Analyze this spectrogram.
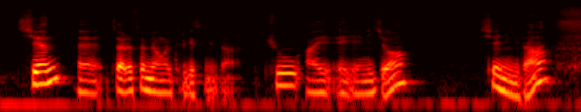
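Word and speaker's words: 千: 발음은 링이 되겠습니다. 쉽죠? 자, 두 번째 천, 치엔 자를 설명을 드리겠습니다.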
